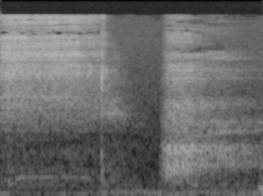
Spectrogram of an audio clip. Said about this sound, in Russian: реально вдохнул. Да, мне, знаешь, еще кажется, что как будто ты в реальность в этот момент, ну, как бы обратно возвращаешься.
